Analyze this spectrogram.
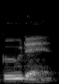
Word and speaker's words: boudin: pronounce it uh well we pronounce it a little bit more like cajun french i guess like boudin yeah the boudin we your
